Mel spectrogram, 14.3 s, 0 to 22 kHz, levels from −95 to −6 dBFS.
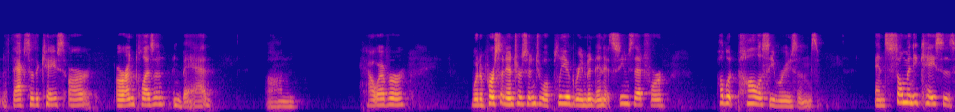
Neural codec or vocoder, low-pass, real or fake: codec, 24 kHz, 0.9 kbps, WavTokenizer, small release; 7.2 kHz; fake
